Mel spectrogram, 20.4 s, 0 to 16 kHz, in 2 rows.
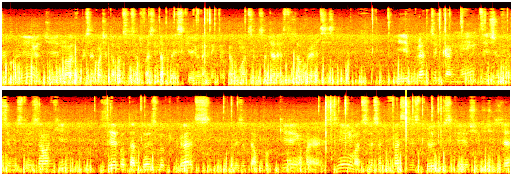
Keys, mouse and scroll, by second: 3.0-3.3 s, 3.5 s, 4.1 ctrl+Tab, 4.9 s, 7.4 KP_3, 8.3-10.1 drag, 8.9 KP_1, 10.1 e, 12.3 ctrl+r, 14.6 s, 16.7 ctrl+Tab, 17.2-18.2 drag, 18.0 e, 18.6 s.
